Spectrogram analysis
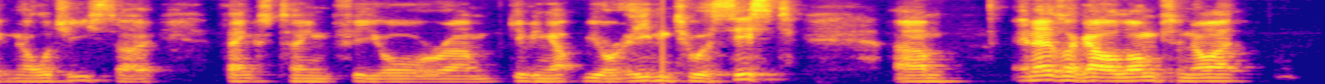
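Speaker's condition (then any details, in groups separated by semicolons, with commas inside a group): No condition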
